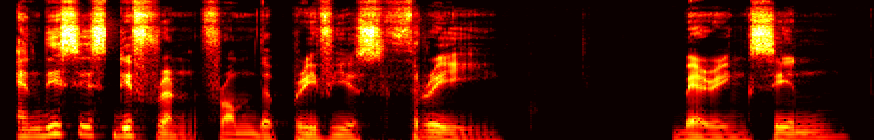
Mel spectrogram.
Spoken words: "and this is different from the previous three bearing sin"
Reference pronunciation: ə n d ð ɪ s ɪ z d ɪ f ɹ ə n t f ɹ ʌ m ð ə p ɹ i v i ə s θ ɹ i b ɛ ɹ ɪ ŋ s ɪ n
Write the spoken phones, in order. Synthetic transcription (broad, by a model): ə n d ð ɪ s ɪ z d ɪ f ɹ ə n t f ɹ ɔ m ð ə p ɹ i v i ə s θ ɹ i b ɛ ɹ ɪ ŋ s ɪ n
